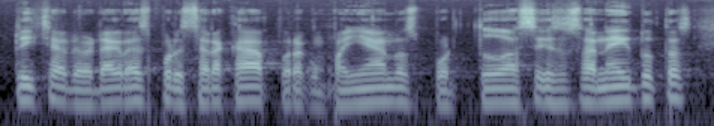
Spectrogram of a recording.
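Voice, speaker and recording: A man's voice: mid-range voice, flat delivery, fast. A man with a Costa Rican Spanish accent co-hosting a casual talk show, dropping frequent fillers. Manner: conversational, fills with "o sea". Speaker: co-host. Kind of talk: casual podcast chat.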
